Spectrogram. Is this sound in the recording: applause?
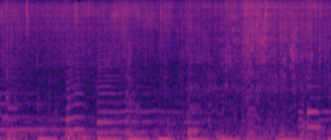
no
